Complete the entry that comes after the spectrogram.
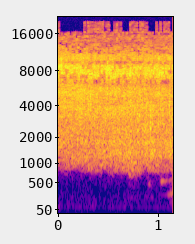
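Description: Spiced meat sizzles in a pan while being sautéed, a steady close hiss of frying that runs unbroken through the brief moment, with a faint voice underneath.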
